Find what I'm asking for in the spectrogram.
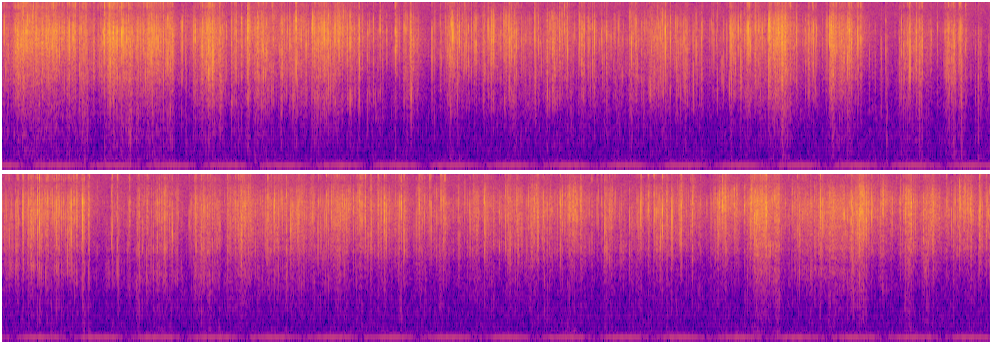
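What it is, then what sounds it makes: Plastic shrink wrap crinkling. Fingertips and short nails of both hands tap and scratch across clear plastic shrink wrap stretched over a flat dark box resting on a lap, making it crinkle. A dense, bright crinkling and scratching continues throughout at a soft level, over a steady pulsing low hum.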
